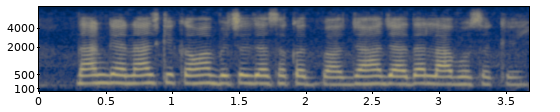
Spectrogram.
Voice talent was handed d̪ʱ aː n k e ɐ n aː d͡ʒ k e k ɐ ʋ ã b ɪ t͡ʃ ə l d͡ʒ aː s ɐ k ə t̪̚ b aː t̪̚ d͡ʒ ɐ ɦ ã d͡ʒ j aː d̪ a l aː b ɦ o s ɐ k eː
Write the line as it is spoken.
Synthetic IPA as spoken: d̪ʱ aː n k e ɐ n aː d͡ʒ k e k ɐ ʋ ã b ɪ t͡ʃ ə l d͡ʒ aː s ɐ k ə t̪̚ b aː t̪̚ d͡ʒ ɐ ɦ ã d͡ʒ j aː d̪ a l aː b ɦ o s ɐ k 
